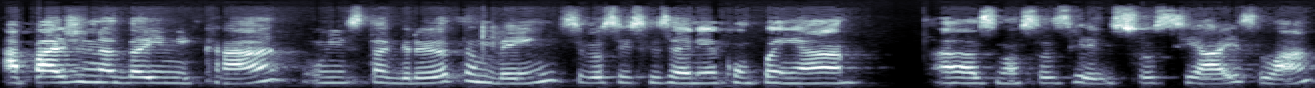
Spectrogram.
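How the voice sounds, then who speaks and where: Talking at a fairly slow pace, a woman with an unremarkable speaking voice has a fairly high pitch. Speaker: finance consultant. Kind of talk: online lecture. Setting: online event.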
